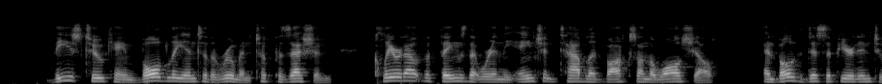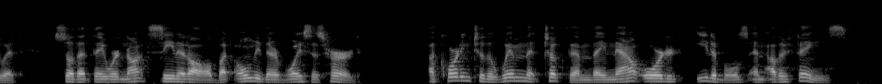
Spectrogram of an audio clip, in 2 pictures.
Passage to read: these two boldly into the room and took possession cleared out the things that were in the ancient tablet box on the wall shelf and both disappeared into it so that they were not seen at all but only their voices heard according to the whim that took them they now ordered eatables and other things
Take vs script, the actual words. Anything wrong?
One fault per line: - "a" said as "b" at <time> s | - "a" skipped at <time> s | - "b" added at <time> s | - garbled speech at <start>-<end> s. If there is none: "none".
- "came" added at 1.1 s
